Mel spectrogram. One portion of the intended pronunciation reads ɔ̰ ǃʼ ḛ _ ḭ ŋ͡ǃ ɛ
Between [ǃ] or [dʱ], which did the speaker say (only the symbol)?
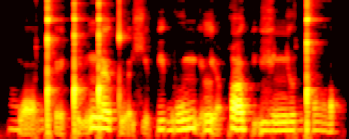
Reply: ǃ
